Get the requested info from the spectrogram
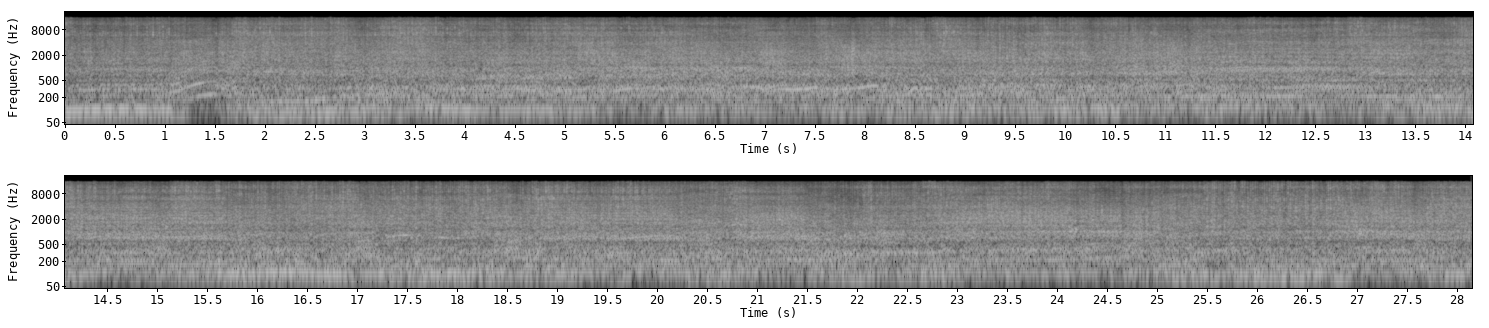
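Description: Full-size demolition derby cars' engines running together in a steady, loud din, their pitch rising and falling as drivers rev.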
